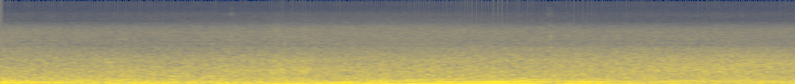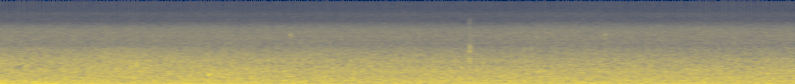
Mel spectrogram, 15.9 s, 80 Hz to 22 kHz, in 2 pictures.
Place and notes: New Paces Ferry Rd NW, Atlanta, GA, USA - In The Middle Of Town
The middle of Vinings, Georgia. The recorder was set down on the sidewalk to capture the general ambiance of the area. The sound of traffic is quite prominent, and cars can be heard driving in close proximity to the recorder. A few sounds can be heard from the nearby shops, including a work team cleaning gutters in the distance. A few people also passed by the recorder on foot. Captured with the Tascam dr-100mkiii.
